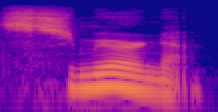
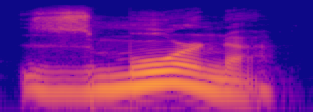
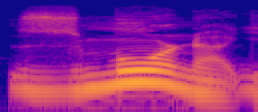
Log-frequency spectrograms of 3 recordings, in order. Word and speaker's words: Smyrna: But uh, here's how you can pronounce it according to to the to the Greek translators who read this. All right, it's the church at Zmorna. All right, the church at Zmorna.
